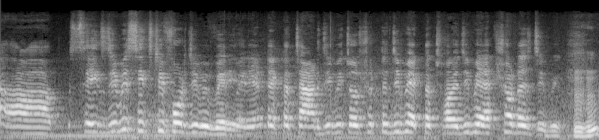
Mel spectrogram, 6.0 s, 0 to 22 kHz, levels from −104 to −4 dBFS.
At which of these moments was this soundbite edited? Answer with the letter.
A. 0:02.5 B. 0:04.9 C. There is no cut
A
